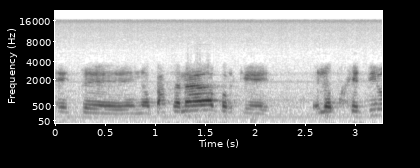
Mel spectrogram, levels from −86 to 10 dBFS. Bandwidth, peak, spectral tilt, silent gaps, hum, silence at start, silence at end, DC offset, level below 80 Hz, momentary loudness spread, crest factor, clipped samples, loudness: 17 kHz; -4 dBFS; -2.5 dB/octave; none; none; 0 s; 0 s; under 0.1%; -68 dBFS; 14 LU; 18 dB; under 0.1%; -21 LUFS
